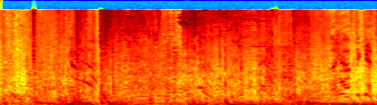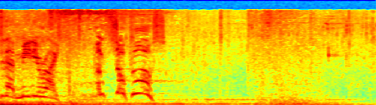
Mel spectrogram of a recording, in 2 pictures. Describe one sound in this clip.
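Water splashes heavily.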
